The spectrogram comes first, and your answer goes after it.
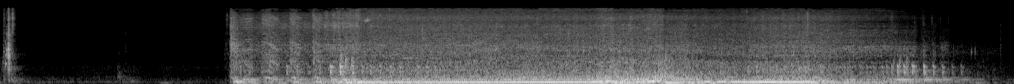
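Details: Jeep YJ Wrangler with delayed/no-start, suspected failing ECM ("lazy PCM"): after the ECM is struck with a screwdriver, it cranks briefly, fires, revs up and holds a steady run before dropping away; engine starts and runs.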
